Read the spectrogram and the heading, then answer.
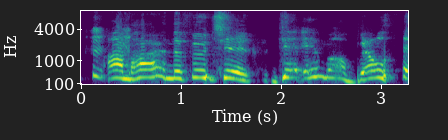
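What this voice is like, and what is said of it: Fat Bastard impression. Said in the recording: “just do Fat Bastard straight up”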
